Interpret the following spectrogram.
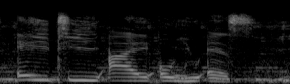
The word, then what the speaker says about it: vexatious: Okay, so basically the word is VEXATIOUS. VEX, what? My guy. Vexus. What's VEX? No, yes, it's pronounced VEX. Vex. And then shus at the end.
